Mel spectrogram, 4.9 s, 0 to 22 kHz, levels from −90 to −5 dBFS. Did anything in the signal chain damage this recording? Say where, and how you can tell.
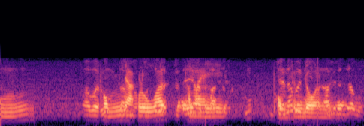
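Yes. Packet loss with the last packet repeated occurs at 0.39 to 0.45 s (60 ms), 2.70 to 2.73 s (30 ms) and 4.23 to 4.26 s (30 ms). This is network-stage damage. The receiver filled each gap by replaying the previous packet, so the longer run stutters in a robotic way and the single repeats sound like small blips. The 30 ms steps fit 30 ms packets, giving a buzz near 33 Hz in the longer run.

Speech suppressed in double talk shows up at 1.80 to 1.86 s, 2.02 to 2.49 s, 2.94 to 3.30 s and 4.03 to 4.85 s. The level dips by about 10, 15, 25 and 10 dB respectively, losing brightness or breaking into pieces. This belongs to the call-processing stage. The likely cause is an echo canceller that couldn't tell the near talker from loudspeaker echo while the far side spoke, and pulled everything down.

Echo leak appears at 1.98 to 2.02 s, 2.38 to 2.43 s, 3.01 to 3.05 s and 3.37 to 3.54 s. 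Each is a copy of the voice trailing it by 292 ms. The copy sits about 35, 10, 30 and 35 dB below the speech. This is also call processing, likely a far-end loudspeaker echo that the canceller left incompletely removed, riding over the G.711 telephone band.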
